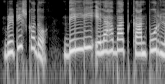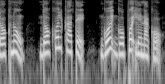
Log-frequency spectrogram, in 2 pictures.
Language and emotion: Santali, neutral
